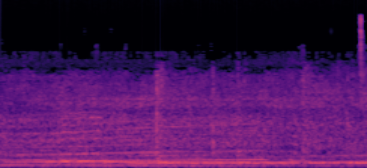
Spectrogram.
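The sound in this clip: Car engines rev during illegal night-time street racing on a near-deserted industrial estate. A loud, steady drone runs throughout, and its pitch dips partway through.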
